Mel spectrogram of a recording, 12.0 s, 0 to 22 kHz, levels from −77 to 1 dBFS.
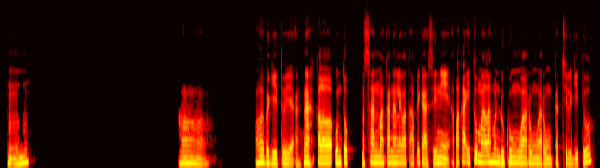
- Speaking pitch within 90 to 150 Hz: Yes, medium, 140 Hz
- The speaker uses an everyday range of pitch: No, narrow, 2.0 semitones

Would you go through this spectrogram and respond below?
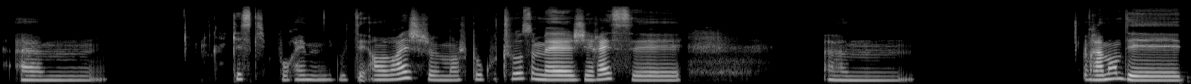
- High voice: Yes, high, 210 Hz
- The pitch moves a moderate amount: No, narrow, 2.1 semitones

